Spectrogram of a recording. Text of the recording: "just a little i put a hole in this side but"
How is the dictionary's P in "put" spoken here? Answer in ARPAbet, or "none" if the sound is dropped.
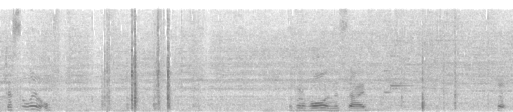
F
